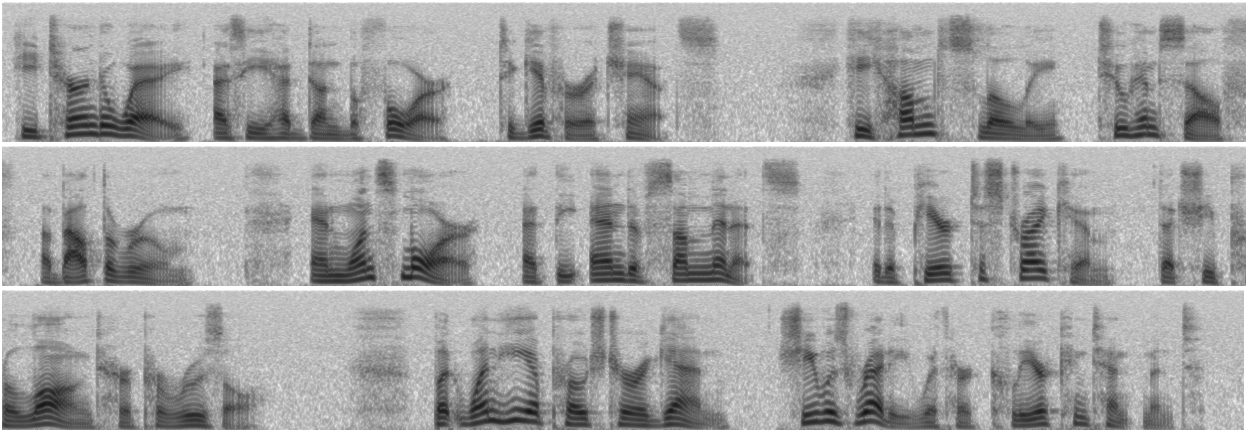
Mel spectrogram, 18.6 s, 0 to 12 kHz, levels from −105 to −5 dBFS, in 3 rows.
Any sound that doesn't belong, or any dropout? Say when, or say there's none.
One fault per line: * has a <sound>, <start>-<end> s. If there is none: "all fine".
all fine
